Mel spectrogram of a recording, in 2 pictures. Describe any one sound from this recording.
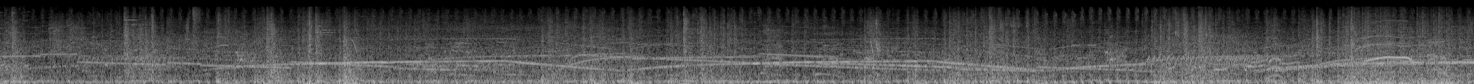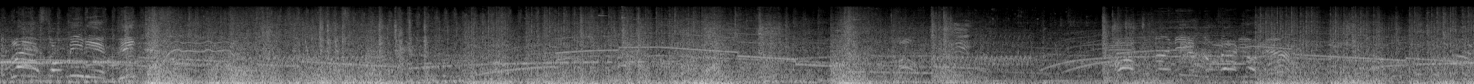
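A heavy truck engine roars as it drives fast.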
